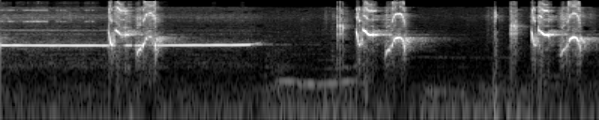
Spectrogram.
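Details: Prinia responding during a rival fighting test: a steady high whistle ends in harsh buzzy bursts, followed by a short low glide and two more rasping chatter notes.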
